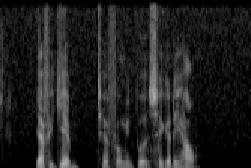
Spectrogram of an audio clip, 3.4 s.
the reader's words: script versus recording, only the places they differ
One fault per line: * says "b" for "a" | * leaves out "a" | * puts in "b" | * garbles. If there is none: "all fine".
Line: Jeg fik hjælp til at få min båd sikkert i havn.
all fine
